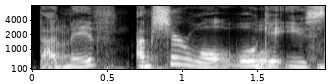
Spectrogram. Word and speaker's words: Badmaev: Bad, and then Maev. Badmav. Badmave.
